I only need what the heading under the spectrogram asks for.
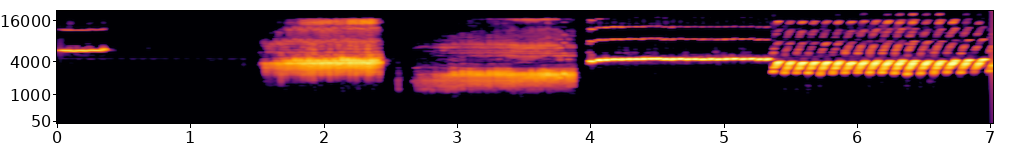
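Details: Male canary singing a sequence of distinct phrases: a brief pure high whistle, a buzzy rolling section, a lower harsh roll, a long steady high trill, then rapid repeated rising notes. No other sounds.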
